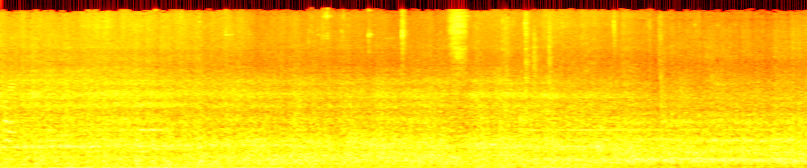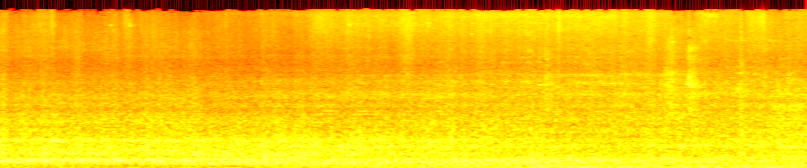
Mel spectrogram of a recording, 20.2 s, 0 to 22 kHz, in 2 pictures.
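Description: A Kita-Osaka Kyuko 8000 series subway train runs between stations on the route from Dobutsuen-mae to Shin-Osaka, with a steady, loud low rumble and roar, overlaid by faint rhythmic rattling and clacking of the wheels, with no one speaking.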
